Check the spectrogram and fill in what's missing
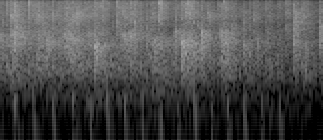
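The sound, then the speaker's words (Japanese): An audience claps steadily for a recent high school graduate, a dense wash of many hands applauding together, continuing evenly throughout with no voices standing out. “もう一度拍手をお願いします。”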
